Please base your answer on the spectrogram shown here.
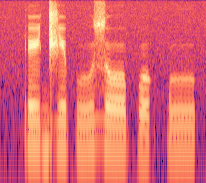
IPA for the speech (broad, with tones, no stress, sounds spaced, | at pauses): ɾ e˧ d͡ʒ e˧ p u˨˦ z oː˧ p o˨ k͡p u˦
